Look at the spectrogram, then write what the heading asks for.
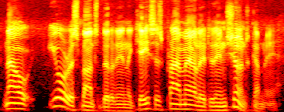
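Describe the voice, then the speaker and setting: Deep-voiced cautious official. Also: male voice, very animated, pushed and bright, dry recording, full character voice. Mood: probing, guarded. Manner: deliberate, formal, lawyerly phrasing. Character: cautious, courteous, suspicious male deputy investigator from the DA's office. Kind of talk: 1950s radio drama acting.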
